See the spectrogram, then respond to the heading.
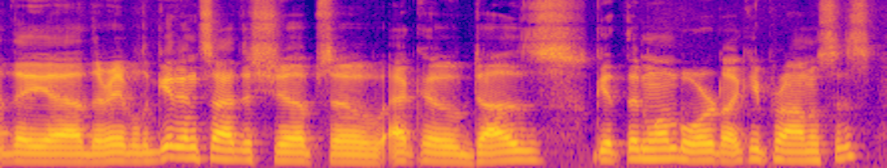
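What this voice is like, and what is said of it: Usual voice. Nothing is said of it.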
